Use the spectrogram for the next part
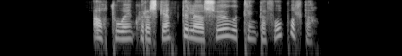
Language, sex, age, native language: Icelandic, female, 40-49, Icelandic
